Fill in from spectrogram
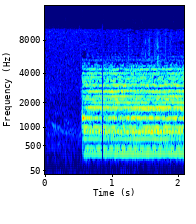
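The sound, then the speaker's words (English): A loud, steady horn-like siren blares suddenly after a quiet moment, signalling the start of the third quarter of a match, and holds one sustained, harmonically rich tone without letup. “Siren goes for the start of this third quarter.”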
